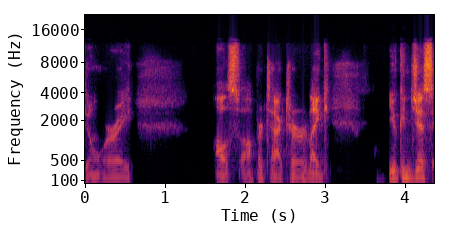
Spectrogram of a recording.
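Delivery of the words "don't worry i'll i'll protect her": deep, quiet, low, reserved, held-back voice. Praising an actor's performance, imitating Renner's deep, quiet, reserved voice. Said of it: "his voice gets really deep and and um like quiet and reserved".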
